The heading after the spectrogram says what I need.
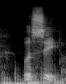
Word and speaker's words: LaCie: see Lacey let's see let's just call it let's see I think that's how they pronounce it so let's see let's see Thunderbolt this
